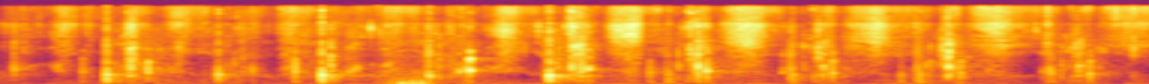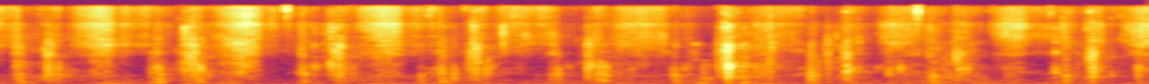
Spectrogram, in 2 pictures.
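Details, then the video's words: Pet Golden Retriever indoors licking an Orapup tongue-cleaning brush covered in peanut butter, producing rapid wet smacks and scraping clicks in irregular bursts, with a louder thump near the two-second mark in a small room. "Dog Licking Orapup Tongue Cleaning Brush - Golden Retriever"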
